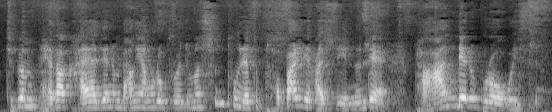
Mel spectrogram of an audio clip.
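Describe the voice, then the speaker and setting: A woman pastor preaching a sermon in a church, telling the Bible story in a conversational way and acting out the lines of its characters. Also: mid-range voice.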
